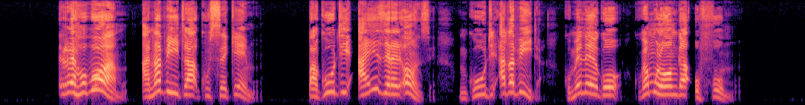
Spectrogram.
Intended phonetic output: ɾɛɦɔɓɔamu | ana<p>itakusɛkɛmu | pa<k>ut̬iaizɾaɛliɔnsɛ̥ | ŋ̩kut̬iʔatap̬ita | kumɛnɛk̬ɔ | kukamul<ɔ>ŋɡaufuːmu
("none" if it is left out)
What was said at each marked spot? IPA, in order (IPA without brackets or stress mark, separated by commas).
p, k, ɔ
